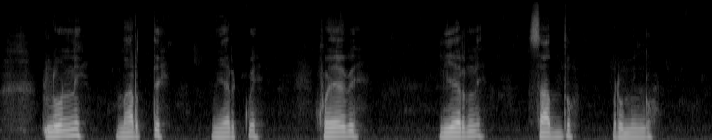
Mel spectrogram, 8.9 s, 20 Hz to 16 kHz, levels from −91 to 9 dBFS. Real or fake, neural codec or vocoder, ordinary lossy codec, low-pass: real; none; none; 14.4 kHz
